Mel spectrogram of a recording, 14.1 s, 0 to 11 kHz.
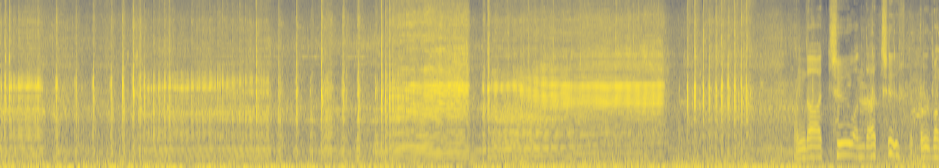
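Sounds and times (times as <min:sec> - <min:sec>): two-stroke motorcycle engine running: 0:00.0 - 0:11.4
engine crackles: 0:00.0 - 0:14.0.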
